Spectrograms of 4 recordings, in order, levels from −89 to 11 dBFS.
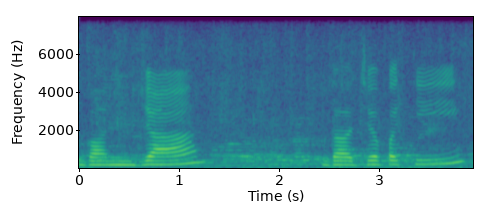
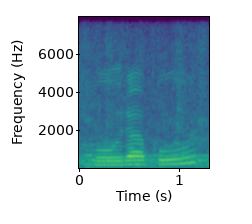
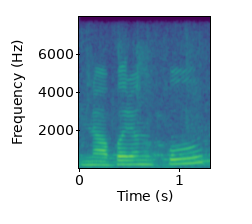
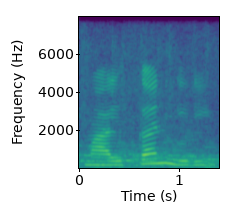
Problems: constant background noise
